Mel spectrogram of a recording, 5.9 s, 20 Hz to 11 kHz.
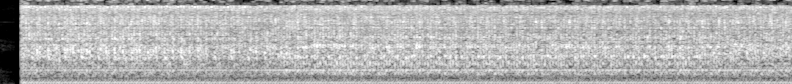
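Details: Replacement diesel engine (P-pump Cummins swap for a Ford truck formerly running a 7.3 IDI), shown running before purchase and install: steady idle with an even low rumble and constant clatter, no misses or surging.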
